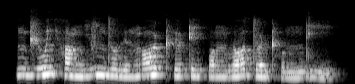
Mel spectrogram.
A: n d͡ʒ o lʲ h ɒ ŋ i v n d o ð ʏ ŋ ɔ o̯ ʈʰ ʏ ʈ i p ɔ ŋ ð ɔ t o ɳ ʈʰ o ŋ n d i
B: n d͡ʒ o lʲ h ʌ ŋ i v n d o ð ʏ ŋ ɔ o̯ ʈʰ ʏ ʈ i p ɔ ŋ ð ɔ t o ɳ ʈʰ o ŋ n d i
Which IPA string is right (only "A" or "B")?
A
